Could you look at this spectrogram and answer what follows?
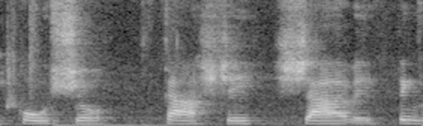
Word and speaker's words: pollo: very particular, you know, the double L and the Y, they pronounce it as sh. So like you learned pollo in school, it would be pocho, cache, chave, things like that.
